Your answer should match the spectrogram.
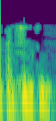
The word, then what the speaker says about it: Potemkin: Au mois de juillet, on aura la révolte du cuirassé, la ultime révolte, vous savez, du cuirassé, nous prononçons Potemkin, hein, cuirassé Potemkin, paraît-il, il faut prononcer ça, Potemkin.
